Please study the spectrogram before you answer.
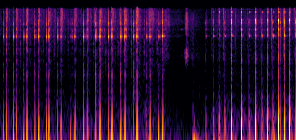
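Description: A small white bottle is tapped quickly and steadily with no talking, about thirty short dull taps, each with a low thump and a faint bright click. The tapping pauses briefly near the middle, then resumes at the same quick pace.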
